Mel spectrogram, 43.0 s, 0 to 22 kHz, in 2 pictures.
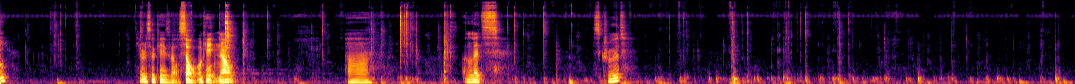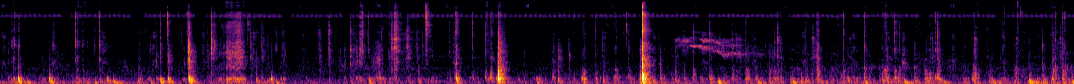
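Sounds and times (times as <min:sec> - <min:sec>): plastic parts handled: 0:07.2 - 0:09.3.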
